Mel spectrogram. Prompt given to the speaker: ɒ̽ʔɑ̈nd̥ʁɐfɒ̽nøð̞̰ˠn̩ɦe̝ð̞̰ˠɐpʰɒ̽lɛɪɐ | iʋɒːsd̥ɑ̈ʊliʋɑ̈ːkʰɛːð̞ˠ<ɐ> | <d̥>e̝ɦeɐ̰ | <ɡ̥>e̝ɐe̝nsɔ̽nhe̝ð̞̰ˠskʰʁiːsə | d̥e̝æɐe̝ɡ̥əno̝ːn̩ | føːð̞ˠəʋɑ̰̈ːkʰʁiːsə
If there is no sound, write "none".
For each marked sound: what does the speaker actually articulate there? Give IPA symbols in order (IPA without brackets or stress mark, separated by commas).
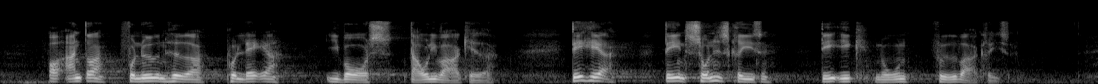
ɐ, d̥, d̥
